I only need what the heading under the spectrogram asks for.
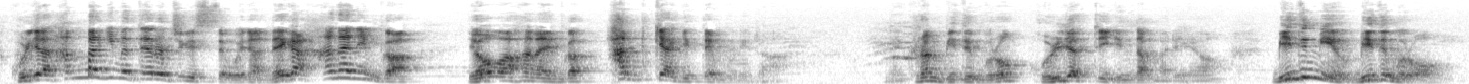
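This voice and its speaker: A man preaching a sermon as pastor, emphatic, repeating phrases and swinging between loud declarations and hushed asides. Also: a little high, huge pitch swings, fairly quick, echoey room.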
